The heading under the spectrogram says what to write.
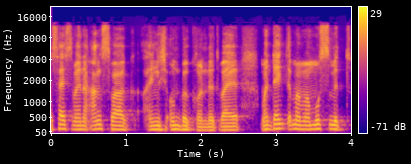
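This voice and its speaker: A man with a normal speaking voice, medium pitch, moderate pace and fairly even intonation. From Munich, Bavaria. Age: 20s. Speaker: radio and TV journalist. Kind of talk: interview.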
